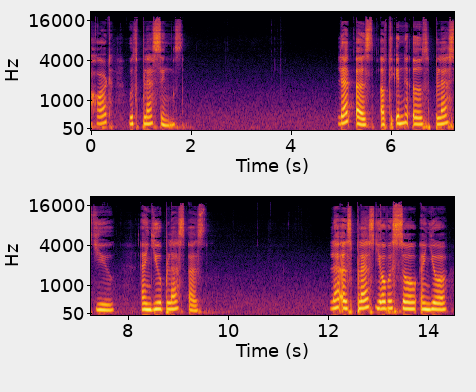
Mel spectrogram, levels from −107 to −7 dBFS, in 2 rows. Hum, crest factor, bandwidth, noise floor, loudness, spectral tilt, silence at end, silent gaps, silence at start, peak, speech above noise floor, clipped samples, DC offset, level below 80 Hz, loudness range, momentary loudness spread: none; 16 dB; 18 kHz; -61 dBFS; -21 LUFS; -5.5 dB/octave; 0.15 s; none; 0 s; -6 dBFS; 40 dB; under 0.1%; under 0.1%; -58 dBFS; 9 LU; 12 LU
